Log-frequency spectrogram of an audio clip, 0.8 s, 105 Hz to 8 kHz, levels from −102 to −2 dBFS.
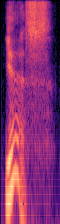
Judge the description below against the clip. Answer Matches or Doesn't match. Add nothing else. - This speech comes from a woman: Doesn't match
